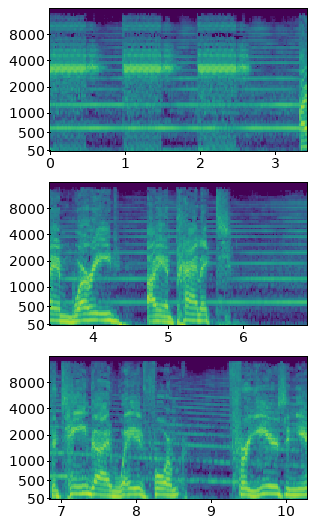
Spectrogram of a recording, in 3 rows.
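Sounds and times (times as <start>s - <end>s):
steady electronic tone: 0.0s - 2.8s
loud shrill alarm blaring: 0.0s - 10.2s
speech: 3.4s - 5.9s, 6.9s - 8.8s, 9.4s - 10.2s.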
